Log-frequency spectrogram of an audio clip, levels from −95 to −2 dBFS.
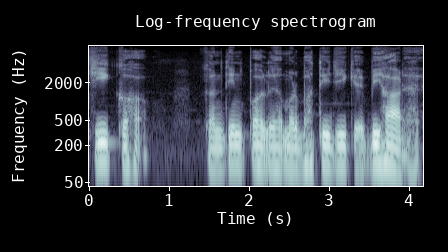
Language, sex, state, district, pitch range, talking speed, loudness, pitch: Maithili, male, Bihar, Saharsa, 90-100 Hz, 155 wpm, -20 LUFS, 95 Hz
